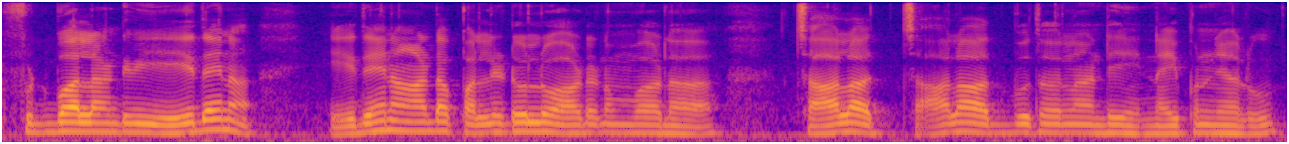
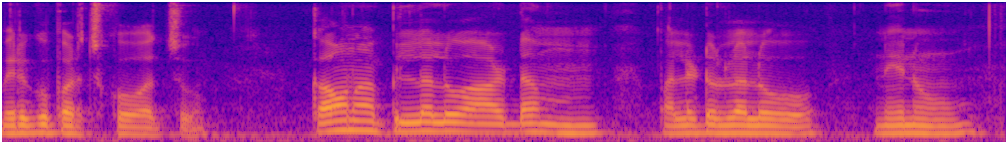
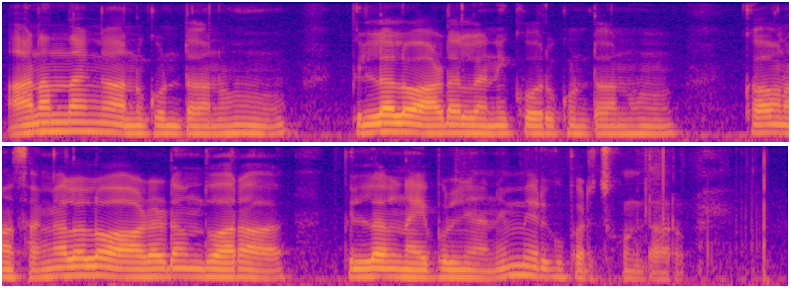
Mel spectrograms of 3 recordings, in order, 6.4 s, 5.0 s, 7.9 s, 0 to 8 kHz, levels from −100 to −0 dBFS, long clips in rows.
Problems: none marked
